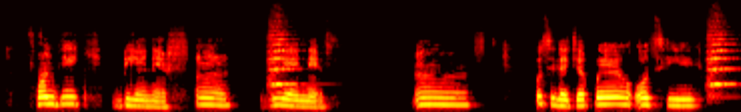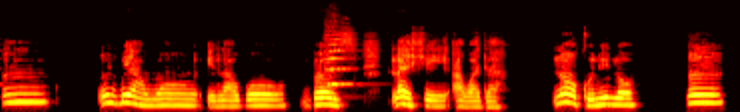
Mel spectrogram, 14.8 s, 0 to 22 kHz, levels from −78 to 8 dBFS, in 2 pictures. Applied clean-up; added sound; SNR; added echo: none; Bowed string instrument; 8 dB; none.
